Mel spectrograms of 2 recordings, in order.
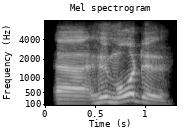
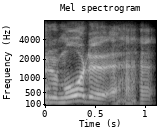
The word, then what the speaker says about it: Hur mår du: Hur mår du? What is it? Difficult, huh? Hur mår du? Hugh, I can't spell it.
